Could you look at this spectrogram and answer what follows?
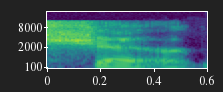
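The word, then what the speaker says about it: Sher: And I want to encourage everyone to go out and read Greg Scher's S-H-E-R. It's pronounced Share, but it's S-H-E-R, Sure, the way it's written.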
